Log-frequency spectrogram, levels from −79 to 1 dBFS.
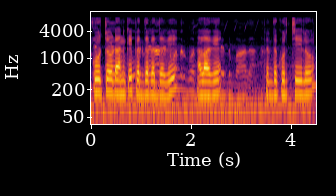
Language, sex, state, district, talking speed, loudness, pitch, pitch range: Telugu, male, Andhra Pradesh, Sri Satya Sai, 80 wpm, -16 LUFS, 160 Hz, 155-170 Hz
